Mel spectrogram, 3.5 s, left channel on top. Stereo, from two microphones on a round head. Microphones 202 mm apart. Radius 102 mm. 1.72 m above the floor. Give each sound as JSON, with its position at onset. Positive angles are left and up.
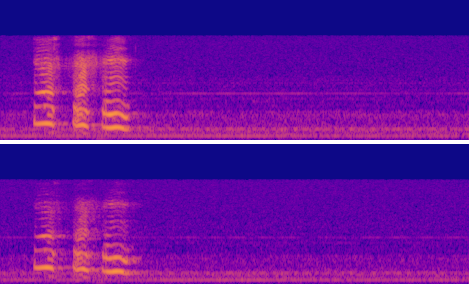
{"t": 0.2, "sound": "laughter", "side_deg": 60, "distance_m": 0.7}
